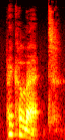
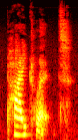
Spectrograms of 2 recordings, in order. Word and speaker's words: pikelet: She said she had to have a little giggle at my pronunciation of, it's picolette, which is pronounced pikelet. Okay, in Oz.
